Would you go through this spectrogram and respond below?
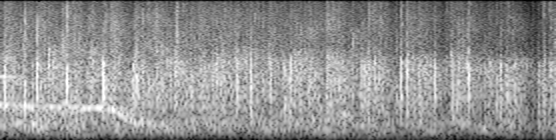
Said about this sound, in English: Big round of applause.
